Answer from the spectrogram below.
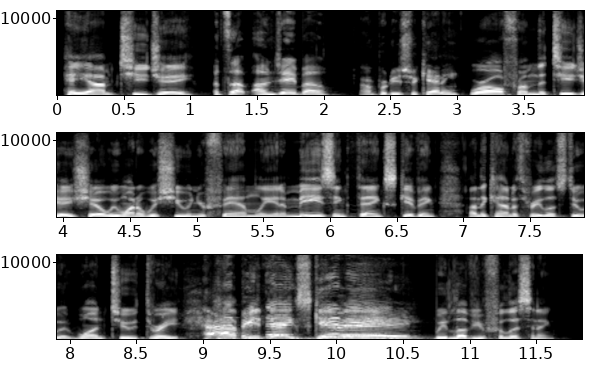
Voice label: THANKSGIVING PROMO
